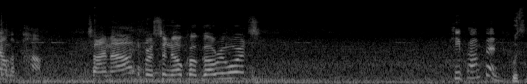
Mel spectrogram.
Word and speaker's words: Sunoco: Timeout for Sunoco Go Rewards.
